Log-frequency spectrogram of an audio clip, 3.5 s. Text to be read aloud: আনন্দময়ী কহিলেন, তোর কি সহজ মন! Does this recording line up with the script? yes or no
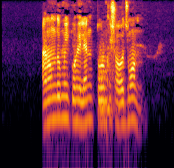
yes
